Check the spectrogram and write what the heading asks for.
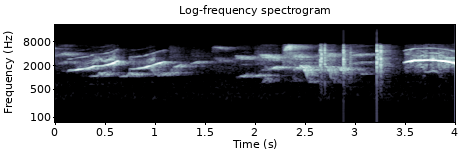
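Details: Medan white-rumped shama in full tembakan song: soft rising whistled slurs repeated several times, a blurred chattering stretch, and a final loud arching whistle.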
